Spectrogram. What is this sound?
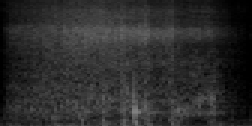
wooden furniture moving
